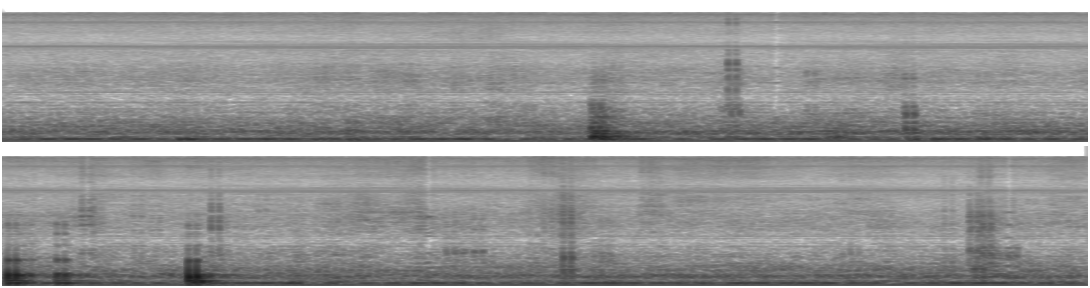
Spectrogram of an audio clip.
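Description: A steady low hum with a few dull knocks, one about three seconds in and three more close together between five and a half and six and a half seconds.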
